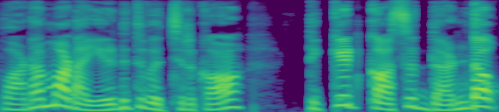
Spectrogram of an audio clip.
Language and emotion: Tamil, angry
